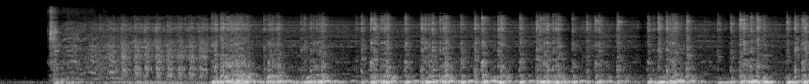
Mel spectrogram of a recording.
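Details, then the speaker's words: Truck with a 4.8 LS, BTR NSR cam, FiTech intake, 799 heads, no exhaust and the factory computer, check-engine light on: it cranks, catches, then surges and sags with lumpy cam chop at zero throttle. Hunting idle from too little fuel at idle. "all right it almost made a fool out of me it did try and run there and you could hear it for a little bit trying to run trying to figure out what's going on you can see it hunting that was wor giving it no gas"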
